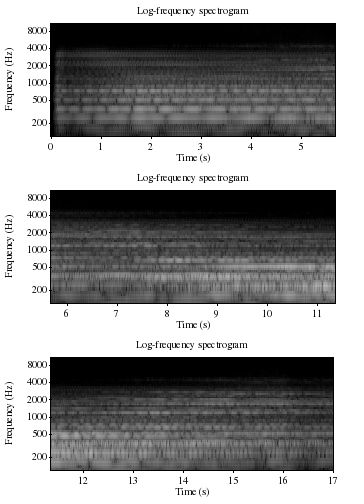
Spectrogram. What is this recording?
ab celler atmos
a haunting layered cello
ambient, atmospheres, drone, evolving, experimental, freaky, horror, pad, sound, soundscape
